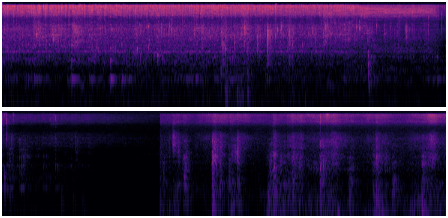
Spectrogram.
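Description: Water runs from a tap during handwashing as a steady splashing hiss that fades out. After a short silence comes a louder stretch of irregular splashing and knocks.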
